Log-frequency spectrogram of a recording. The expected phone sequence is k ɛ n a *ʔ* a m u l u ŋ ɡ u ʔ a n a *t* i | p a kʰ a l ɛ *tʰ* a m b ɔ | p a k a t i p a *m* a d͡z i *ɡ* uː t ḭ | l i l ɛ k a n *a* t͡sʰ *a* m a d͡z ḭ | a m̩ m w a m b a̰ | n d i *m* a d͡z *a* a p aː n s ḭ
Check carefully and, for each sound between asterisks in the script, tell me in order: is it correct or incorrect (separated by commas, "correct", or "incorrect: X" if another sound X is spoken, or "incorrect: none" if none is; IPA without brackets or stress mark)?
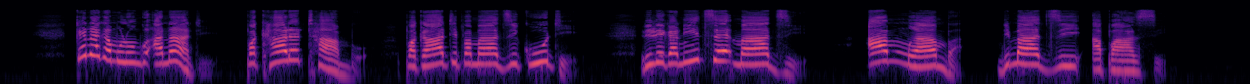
incorrect: k, correct, correct, correct, incorrect: k, incorrect: i, incorrect: ɛ, correct, incorrect: i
